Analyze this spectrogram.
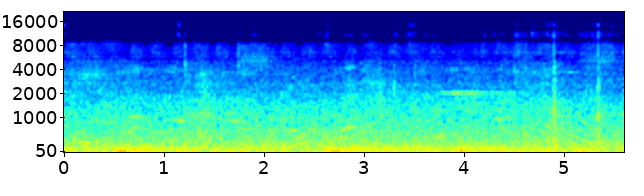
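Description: Footsteps tap on paving nearby.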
